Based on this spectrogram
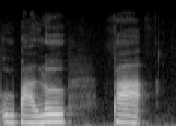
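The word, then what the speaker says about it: ウーパールーパー: I wrote it down in R because it's a Roman letter, but Japanese we don't pronounce as a R. We say more L sound. So upa lu pa.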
